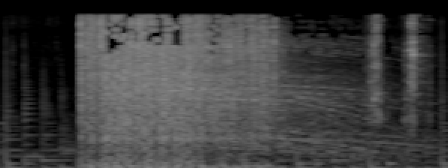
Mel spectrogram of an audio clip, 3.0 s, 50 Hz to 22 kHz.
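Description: Dense, sustained burst of automatic gunfire in the video game Wasteland 3, loud and continuous for most of the moment, tailing into a few sharp separate shots.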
